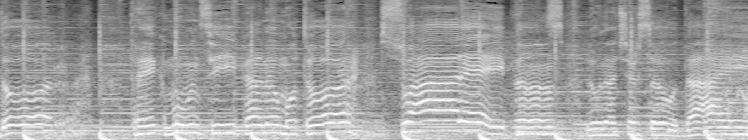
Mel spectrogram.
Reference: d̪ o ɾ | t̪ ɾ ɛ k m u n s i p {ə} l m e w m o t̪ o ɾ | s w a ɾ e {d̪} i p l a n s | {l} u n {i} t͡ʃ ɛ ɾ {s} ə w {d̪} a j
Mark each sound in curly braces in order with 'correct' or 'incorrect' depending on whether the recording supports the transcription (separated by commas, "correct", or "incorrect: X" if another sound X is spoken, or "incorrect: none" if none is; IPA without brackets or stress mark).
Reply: incorrect: a, incorrect: none, correct, incorrect: a, correct, correct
